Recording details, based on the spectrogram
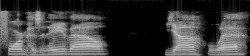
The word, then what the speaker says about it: Yahweh: So Yahweh instead of Yehweh or Yeh.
